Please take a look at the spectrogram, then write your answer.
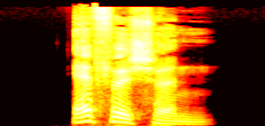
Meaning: inflection of äffisch: 1. strong genitive masculine/neuter singular 2. weak/mixed genitive/dative all-gender singular 3. strong/weak/mixed accusative masculine singular 4. strong dative plural
- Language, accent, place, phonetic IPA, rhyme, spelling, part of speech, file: German, Germany, Berlin, [ˈɛfɪʃn̩], -ɛfɪʃn̩, äffischen, adjective, De-äffischen.ogg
